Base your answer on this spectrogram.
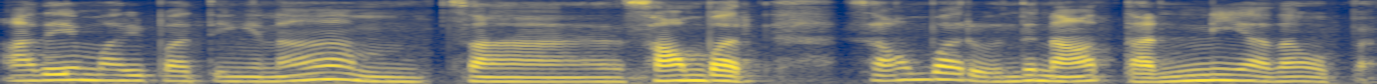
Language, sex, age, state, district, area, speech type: Tamil, female, 30-45, Tamil Nadu, Mayiladuthurai, urban, spontaneous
